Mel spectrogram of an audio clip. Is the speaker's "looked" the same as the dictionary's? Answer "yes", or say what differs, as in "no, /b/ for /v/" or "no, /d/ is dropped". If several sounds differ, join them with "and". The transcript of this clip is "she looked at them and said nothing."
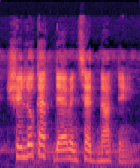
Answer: no, /t/ is dropped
